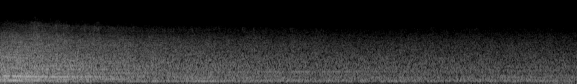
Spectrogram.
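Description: Racing car engines roar past and fade away.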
